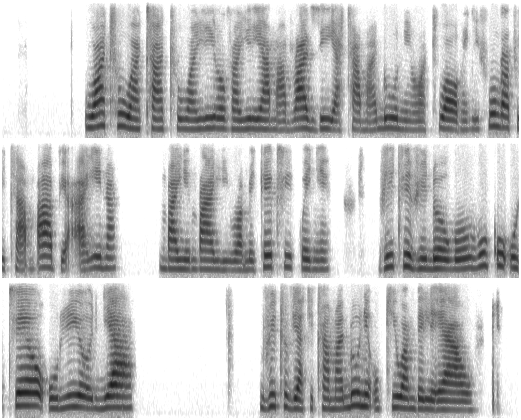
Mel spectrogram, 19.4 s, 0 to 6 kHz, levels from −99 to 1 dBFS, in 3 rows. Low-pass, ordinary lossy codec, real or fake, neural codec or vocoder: 5.4 kHz; Opus, 16 kbps; fake; autoencoder, 22.05 kHz, a latent of 192 numbers a frame, VITS, trained on one speaker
